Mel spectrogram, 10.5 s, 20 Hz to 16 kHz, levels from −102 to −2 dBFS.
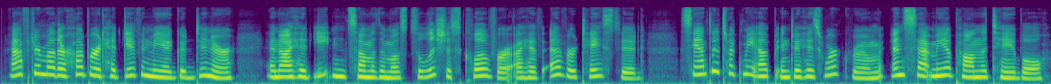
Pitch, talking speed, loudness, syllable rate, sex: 270 Hz, 210 wpm, -16 LUFS, 5.6 syllables/s, female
